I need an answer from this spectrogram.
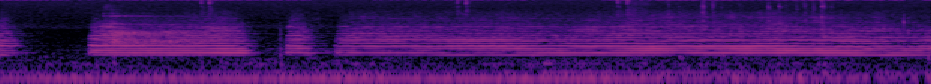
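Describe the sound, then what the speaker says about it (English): A passing train outside sounds its horn in a long, loud, sustained blast with brief breaks, over a steady low rumble of the rail cars, with no voices. "the train's coming by again."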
